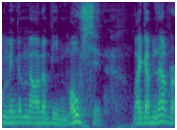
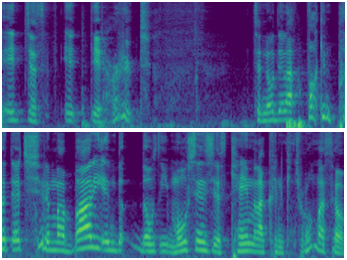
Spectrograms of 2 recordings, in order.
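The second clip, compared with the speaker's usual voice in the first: high, tearful voice breaking while crying; 6 semitones higher than usual. Recounting breaking down in a restaurant, crying, voice breaking. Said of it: "I broke down exactly how I am now".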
